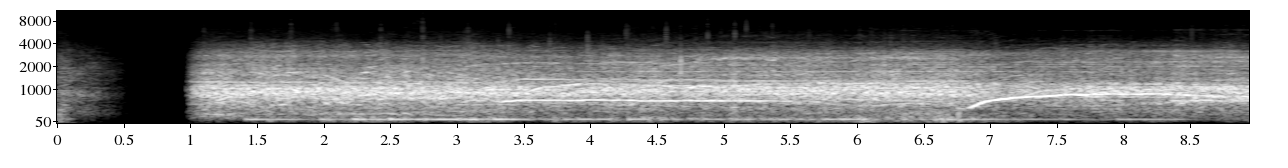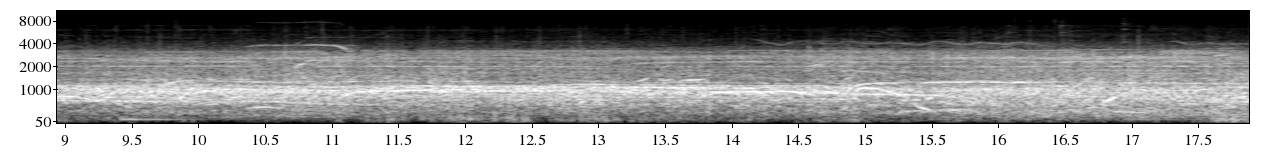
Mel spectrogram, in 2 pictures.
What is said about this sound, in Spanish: Estáis oyendo el grito colectivo de toda la manifestación.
